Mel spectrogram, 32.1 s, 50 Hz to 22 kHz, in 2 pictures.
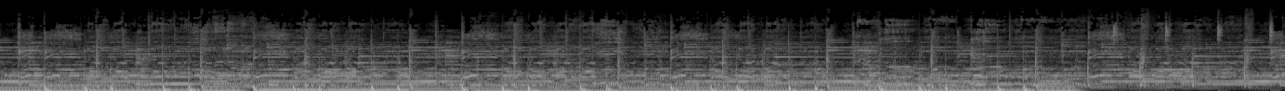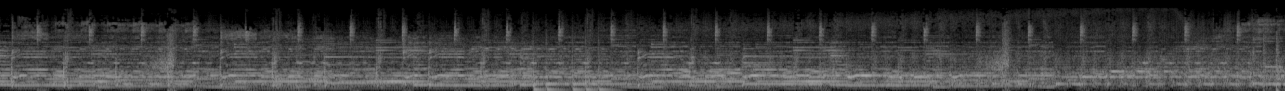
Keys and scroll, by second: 2.0 Return, 5.8 ctrl+t, 24.9 Return.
